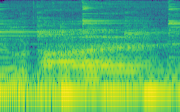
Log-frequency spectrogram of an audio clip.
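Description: Acoustic guitar chords ringing under a long held vocal note.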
